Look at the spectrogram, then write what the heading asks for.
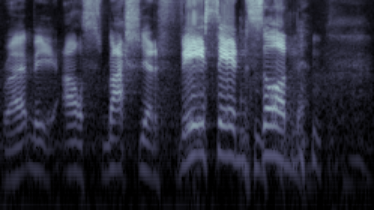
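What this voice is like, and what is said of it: Weak attempted Scottish accent. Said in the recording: “in a Scottish accent ... I'm bad at accents”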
